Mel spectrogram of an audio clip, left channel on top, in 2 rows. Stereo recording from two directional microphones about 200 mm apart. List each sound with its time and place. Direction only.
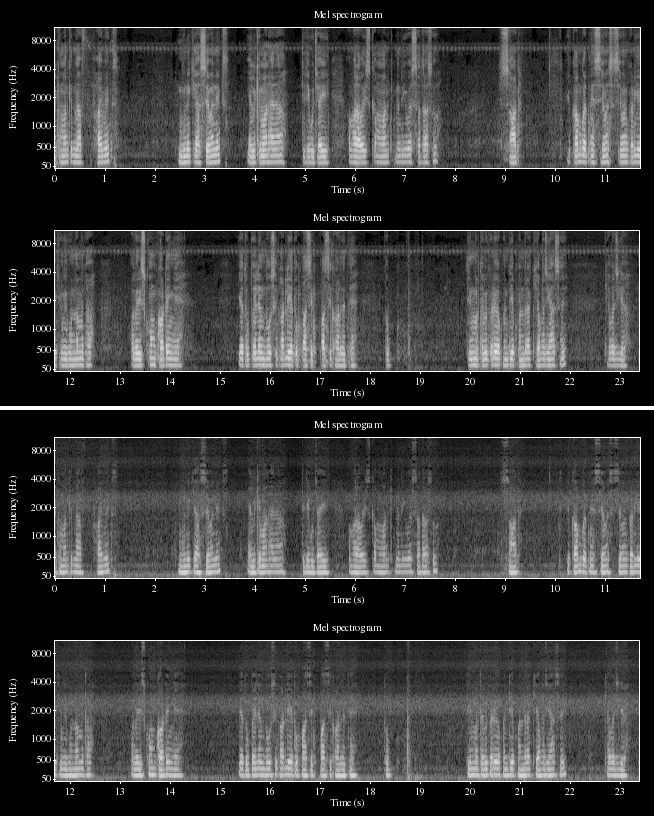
0.1 s speech: 55° left (ahead or behind)
2.6 s speech: 55° left (ahead or behind)
9.0 s speech: 55° left (ahead or behind)
10.4 s speech: 50° left (ahead or behind)
15.4 s speech: 50° left (ahead or behind)
20.0 s speech: 50° left (ahead or behind)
